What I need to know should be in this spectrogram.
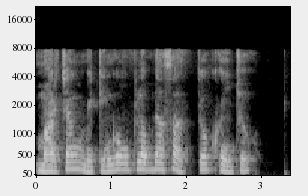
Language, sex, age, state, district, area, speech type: Goan Konkani, male, 45-60, Goa, Canacona, rural, read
